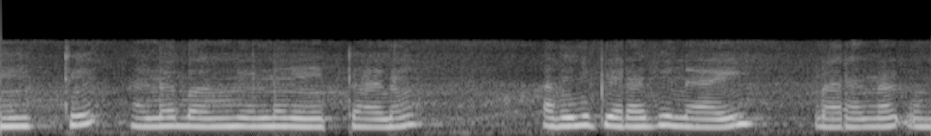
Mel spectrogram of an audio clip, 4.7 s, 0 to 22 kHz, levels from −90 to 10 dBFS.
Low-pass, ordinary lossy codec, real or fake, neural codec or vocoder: 7.2 kHz; none; fake; codec, 16 kHz, 2 kbps, X-Codec, HuBERT features, trained on balanced general audio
